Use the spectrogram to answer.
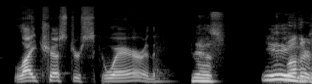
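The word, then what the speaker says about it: Leicester: you got to take the IC out and I I appreciate you correcting us but um and and you're not really being critical about it you're just saying hey guys this the way it's pronounced so we're not gonna so we don't want to look like a bunch of Rubes if we ever end up in England and we're asking people where's uh Lester square and yes well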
